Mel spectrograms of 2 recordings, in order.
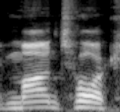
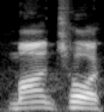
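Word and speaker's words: Montauk: We say Monttok Highway. So you got to you emphasize the K. Mtok Highway, not Monttok Highway.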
